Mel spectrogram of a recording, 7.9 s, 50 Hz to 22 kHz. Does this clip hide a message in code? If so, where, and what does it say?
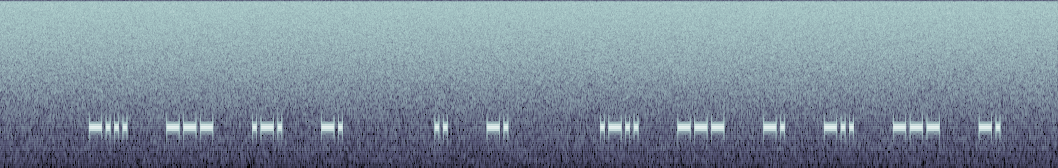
Yes: Morse code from 0.6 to 7.6 s, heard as a keyed tone, machine-sent, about 38 wpm, spaced as for 21 wpm, 1020 Hz. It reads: BORN IN LONDON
